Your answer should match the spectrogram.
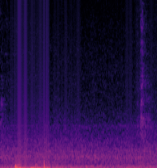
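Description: Two dull, low thumps close to the microphone, about half a second apart in the first second, then quiet room tone.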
